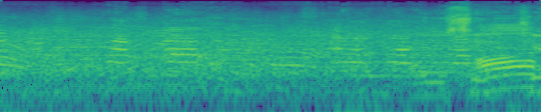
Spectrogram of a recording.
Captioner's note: crowd shouting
